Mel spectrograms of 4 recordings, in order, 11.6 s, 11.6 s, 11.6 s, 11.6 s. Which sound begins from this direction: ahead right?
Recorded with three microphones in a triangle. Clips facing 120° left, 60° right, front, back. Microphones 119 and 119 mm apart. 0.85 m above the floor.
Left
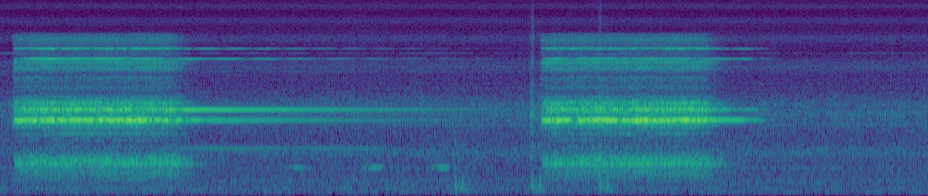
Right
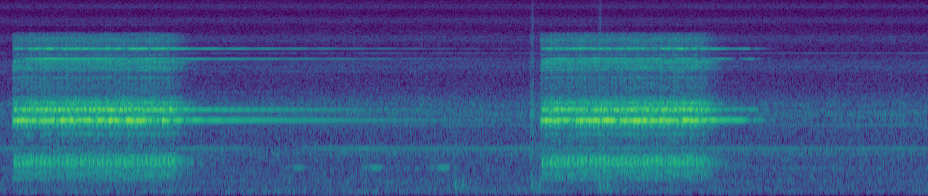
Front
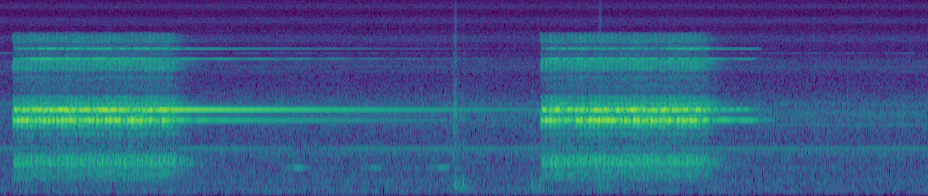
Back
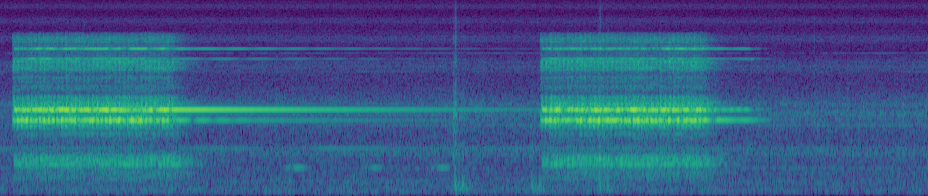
A phone ringing, at 0.2 s.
